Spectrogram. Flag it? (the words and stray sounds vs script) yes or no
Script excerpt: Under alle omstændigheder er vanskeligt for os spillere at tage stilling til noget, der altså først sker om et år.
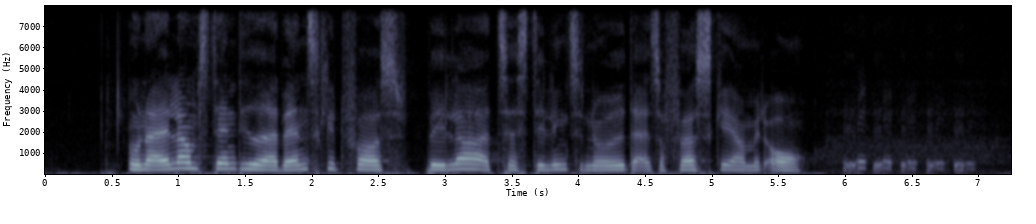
yes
